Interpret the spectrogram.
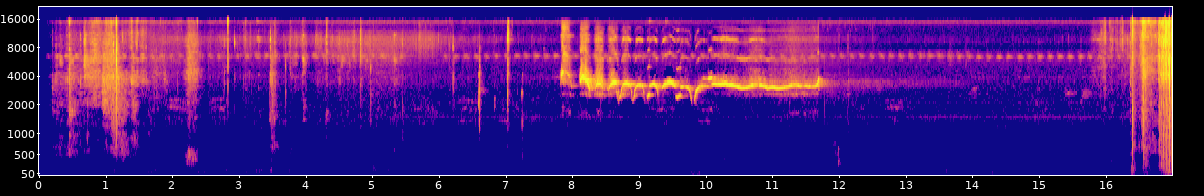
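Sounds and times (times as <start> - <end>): parakeet whistling: 7.9 - 11.8.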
